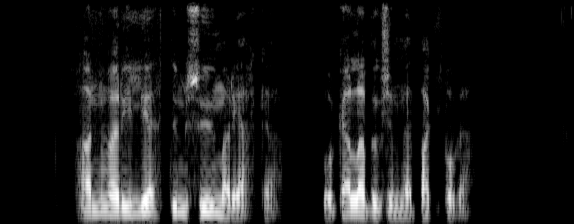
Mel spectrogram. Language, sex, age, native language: Icelandic, male, 20-29, Icelandic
